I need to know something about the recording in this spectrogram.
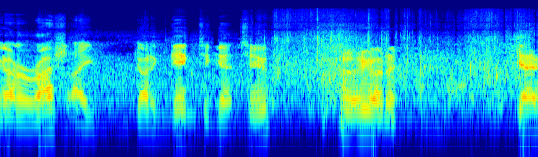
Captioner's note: laughing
